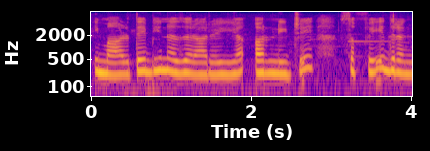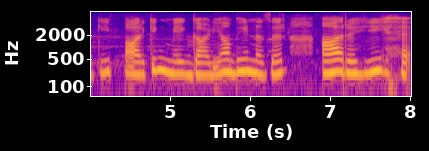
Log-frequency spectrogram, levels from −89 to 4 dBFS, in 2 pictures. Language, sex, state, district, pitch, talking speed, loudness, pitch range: Hindi, female, Chandigarh, Chandigarh, 225 Hz, 140 wpm, -18 LUFS, 210-245 Hz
